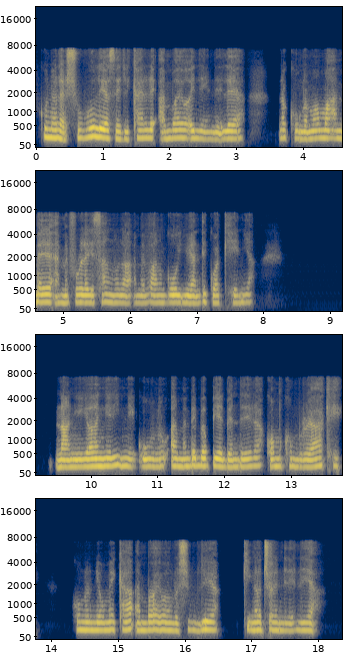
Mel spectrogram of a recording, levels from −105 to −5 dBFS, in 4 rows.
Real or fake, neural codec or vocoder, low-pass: fake; codec, 16 kHz in and 24 kHz out, 0.4 kbps, LongCat-Audio-Codec, fine tuned four codebook decoder; 7.2 kHz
